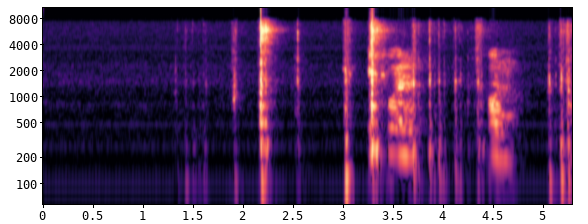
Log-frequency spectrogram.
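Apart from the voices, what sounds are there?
typing on a computer keyboard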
